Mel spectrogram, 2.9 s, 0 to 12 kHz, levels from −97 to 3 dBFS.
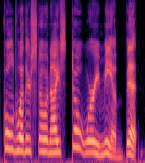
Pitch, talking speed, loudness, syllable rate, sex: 240 Hz, 205 wpm, -18 LUFS, 5.2 syllables/s, female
